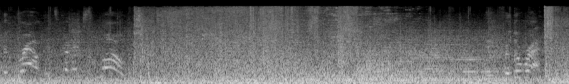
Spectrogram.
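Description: Explosion in a Cyberpunk 2077 Phantom Liberty cutscene, a loud sustained rumbling blast with debris-like crackle that fills the scene, with voices talking over it.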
